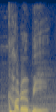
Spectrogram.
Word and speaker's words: カルビ: Here in Japan, it's pronounced Karubi, which comes from a Korean word for rib.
